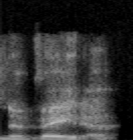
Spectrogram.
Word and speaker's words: Nevada: called nevada which is spelled like nevada but pronounced nevada and you told me that you're just about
